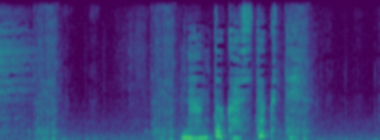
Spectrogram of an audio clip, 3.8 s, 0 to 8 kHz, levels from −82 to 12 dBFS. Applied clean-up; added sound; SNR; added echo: none; Cutlery, silverware; 14 dB; none.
